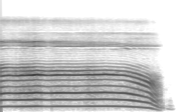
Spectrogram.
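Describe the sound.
A single voice imitates the Purge siren with a loud, steady, droning wail held for about two seconds, then sliding down in pitch and cutting off abruptly.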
